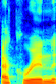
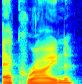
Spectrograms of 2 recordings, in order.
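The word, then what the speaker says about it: eccrine: this is two words ekrin is e c c r i n e you can also pronounce it uh ekrine or echrine eckerin ekrine ekrine it is a gland a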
